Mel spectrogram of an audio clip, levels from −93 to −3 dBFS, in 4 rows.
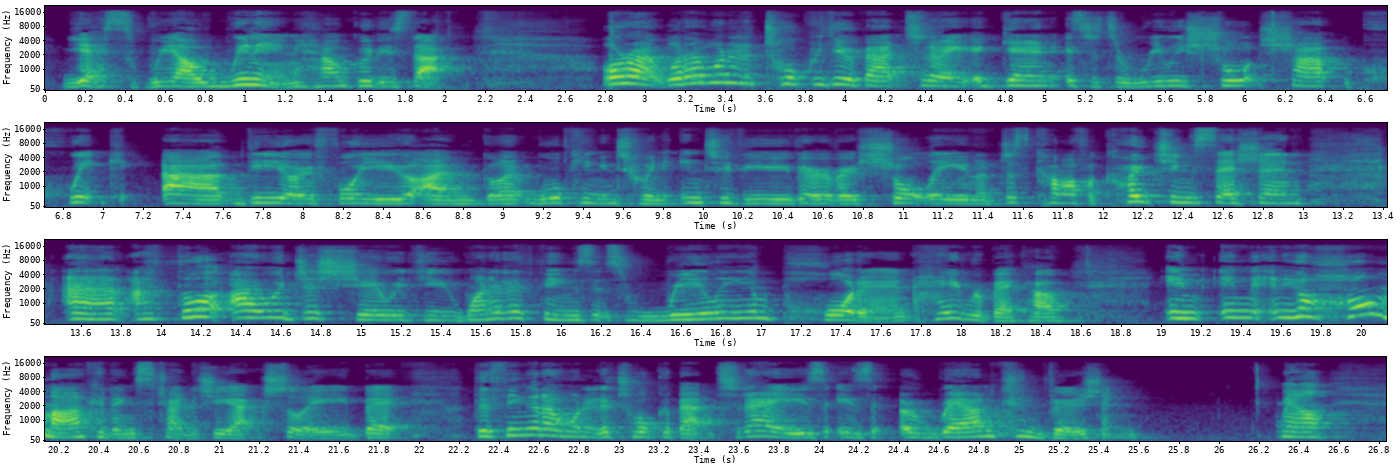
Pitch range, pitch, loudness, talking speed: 195-275 Hz, 220 Hz, -24 LUFS, 200 wpm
